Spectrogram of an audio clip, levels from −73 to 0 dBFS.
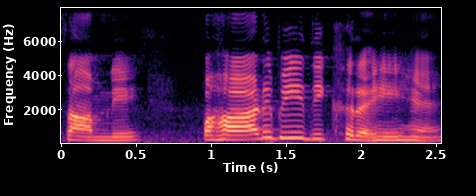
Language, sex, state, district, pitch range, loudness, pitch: Hindi, female, Punjab, Pathankot, 205-270 Hz, -16 LUFS, 230 Hz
